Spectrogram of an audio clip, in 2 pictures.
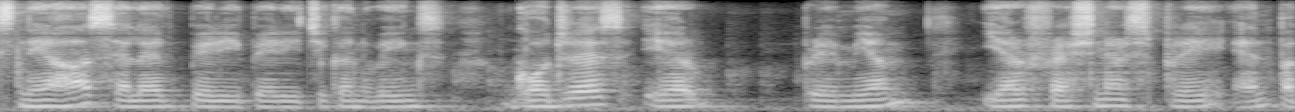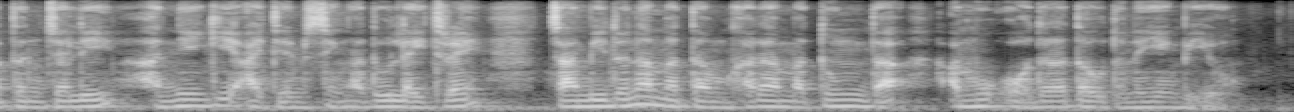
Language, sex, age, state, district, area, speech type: Manipuri, male, 18-30, Manipur, Imphal West, urban, read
